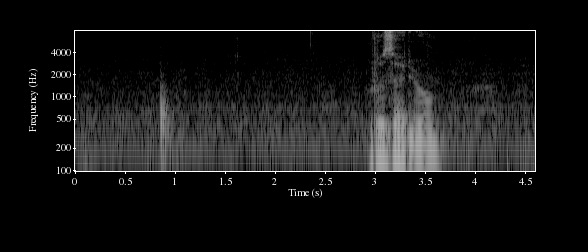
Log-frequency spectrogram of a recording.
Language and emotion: Russian, sad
